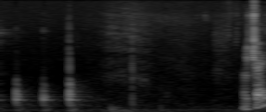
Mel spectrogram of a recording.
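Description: A marker tip tapping and clicking on a whiteboard as the last letters and an exclamation mark are written, four short clicks in the first second, then quiet.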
